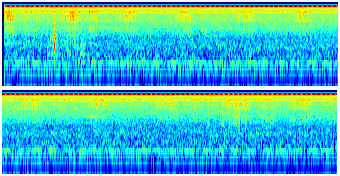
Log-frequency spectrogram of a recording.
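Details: Domestic cat snoring softly during an afternoon nap indoors, paw over its eyes; faint rhythmic breathy pulses, with two sharp clicks near the start.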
